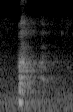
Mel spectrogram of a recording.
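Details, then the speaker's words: Cough-etiquette demonstration: a single short, muffled cough into the sleeve (arm), dampened, instead of into the palm. "Yang kedua, teman-teman bisa menggunakan lengan seperti ini"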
